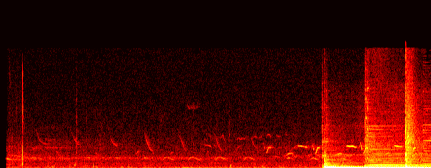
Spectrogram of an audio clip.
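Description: Faint birds chirping, short quick calls over a quiet background. About three seconds in, background music cuts in suddenly and loud, with a deep held bass and sustained chords.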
